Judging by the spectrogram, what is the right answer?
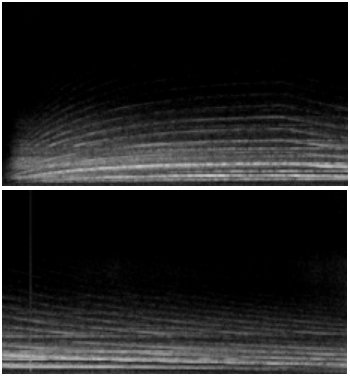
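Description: A siren winding up over about the first second and a half to a chord of several tones, holding, then slowly winding down in pitch.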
